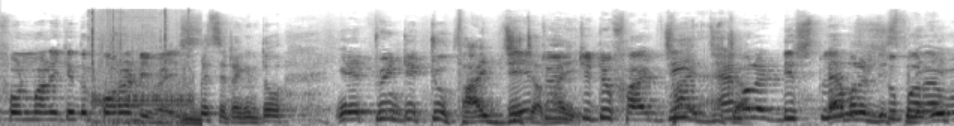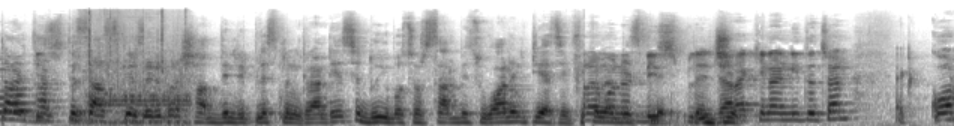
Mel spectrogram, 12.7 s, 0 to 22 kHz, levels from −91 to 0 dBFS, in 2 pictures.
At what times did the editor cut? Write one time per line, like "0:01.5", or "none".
0:01.3
0:07.3
0:10.3

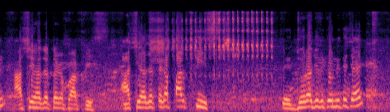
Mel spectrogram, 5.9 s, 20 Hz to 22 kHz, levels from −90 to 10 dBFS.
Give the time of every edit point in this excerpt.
none

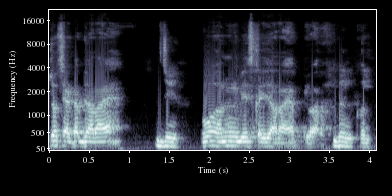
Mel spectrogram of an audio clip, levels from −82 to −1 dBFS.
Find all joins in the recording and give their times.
none

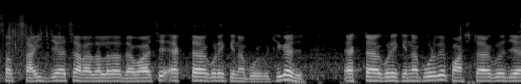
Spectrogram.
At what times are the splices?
none

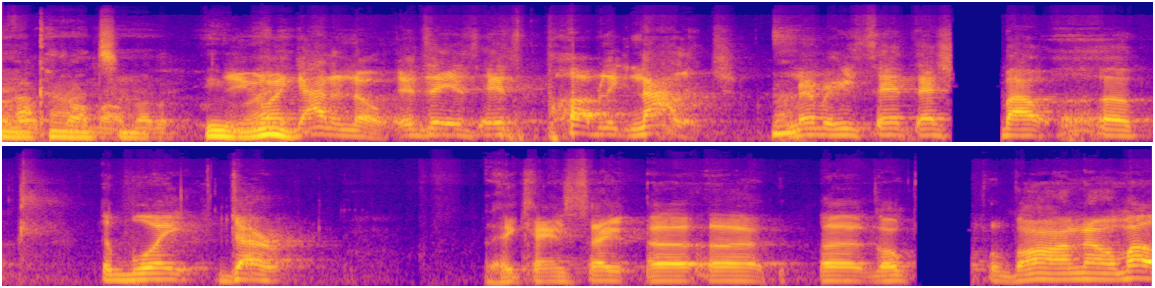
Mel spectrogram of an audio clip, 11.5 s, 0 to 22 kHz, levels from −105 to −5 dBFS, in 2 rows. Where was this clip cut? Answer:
0:03.8

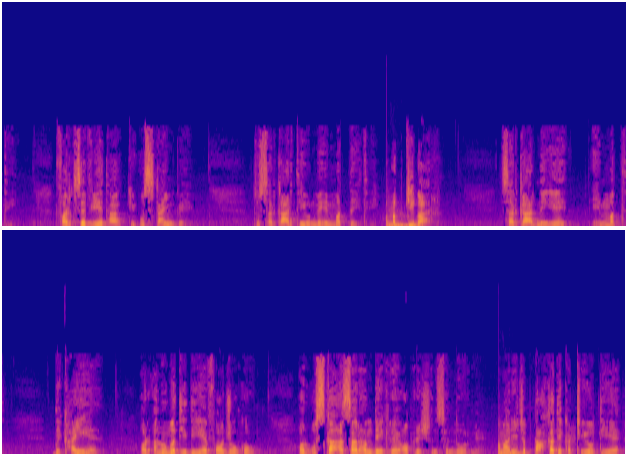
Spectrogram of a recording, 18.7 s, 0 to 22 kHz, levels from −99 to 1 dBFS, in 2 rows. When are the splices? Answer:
0:05.8
0:16.8

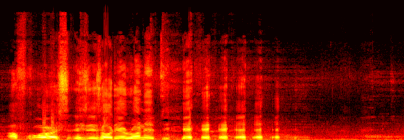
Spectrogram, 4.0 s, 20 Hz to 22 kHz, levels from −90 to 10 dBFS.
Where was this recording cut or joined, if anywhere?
none

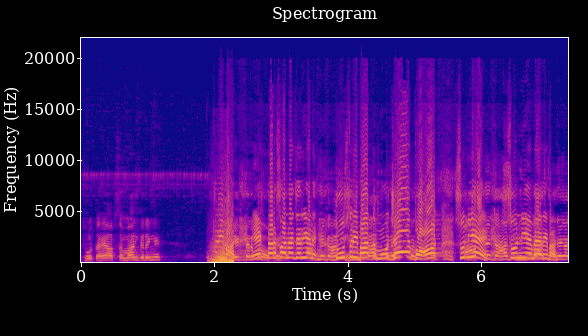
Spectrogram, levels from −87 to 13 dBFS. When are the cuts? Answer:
0:02.1

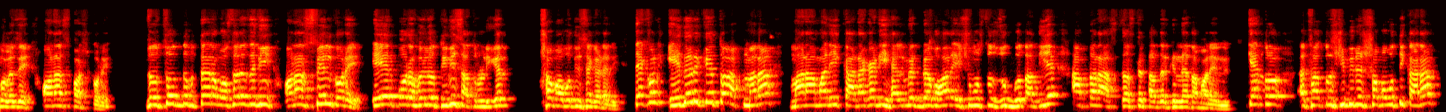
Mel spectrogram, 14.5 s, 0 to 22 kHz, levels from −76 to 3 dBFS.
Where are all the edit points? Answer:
0:12.6

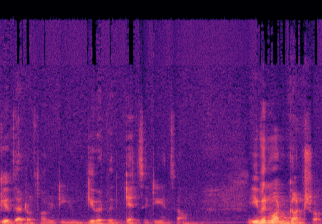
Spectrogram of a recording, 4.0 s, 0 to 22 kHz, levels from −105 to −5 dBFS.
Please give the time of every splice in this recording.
0:03.0

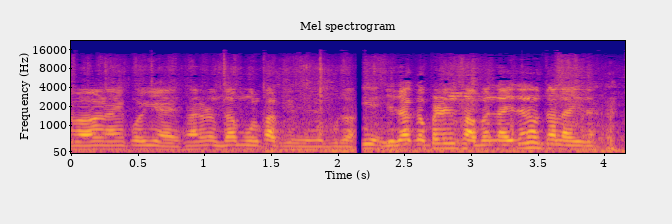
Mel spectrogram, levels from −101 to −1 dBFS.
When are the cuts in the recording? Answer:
0:02.2

